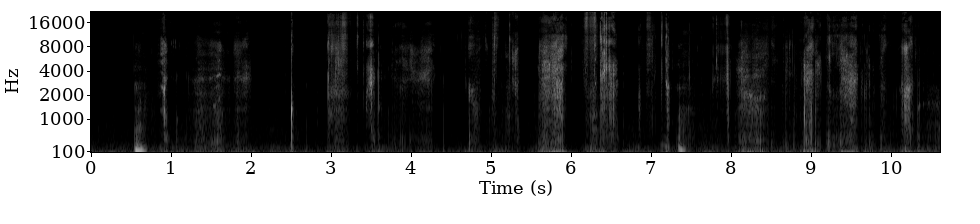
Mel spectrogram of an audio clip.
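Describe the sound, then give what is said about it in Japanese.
Wet licking mouth sounds: irregular smacks, clicks and crackly slurps in uneven bursts, fairly soft, with no talking over them. “じゃあ、舐めるよ。”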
